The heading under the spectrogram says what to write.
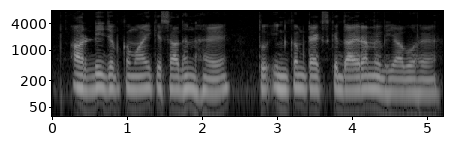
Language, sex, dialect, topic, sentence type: Magahi, male, Southern, banking, statement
